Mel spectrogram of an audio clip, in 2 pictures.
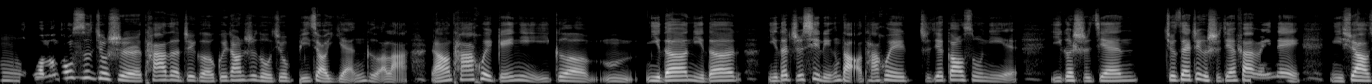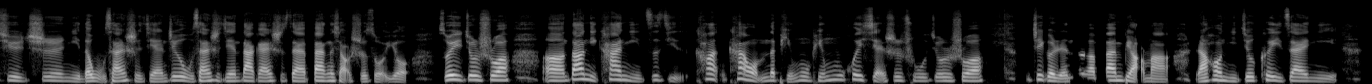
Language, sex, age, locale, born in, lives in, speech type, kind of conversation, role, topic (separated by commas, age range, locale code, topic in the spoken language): Chinese, female, 35-39, zh-CN, United States, United States, conversation, podcast, guest, 你是如何平衡工作与生活的？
